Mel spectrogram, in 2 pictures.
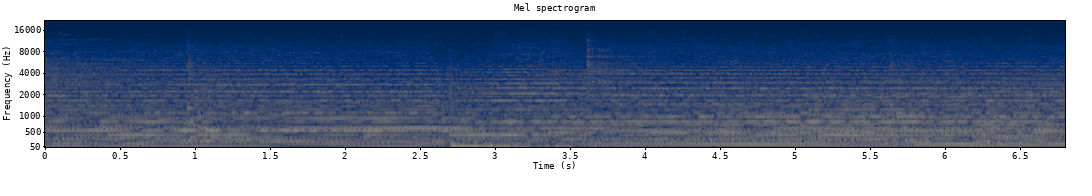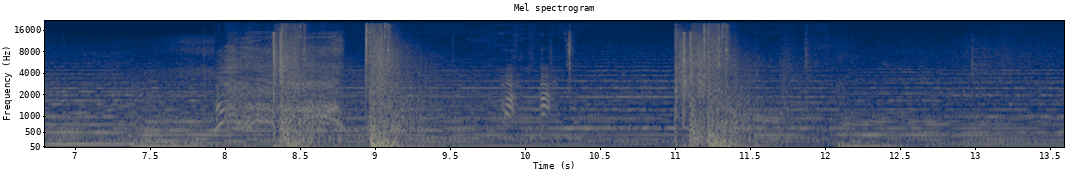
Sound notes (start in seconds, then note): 7.9 Heck yelling; 7.9 gunshots banging; 9.2 bounty hunter chuckling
